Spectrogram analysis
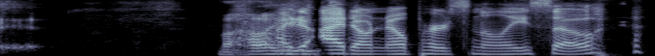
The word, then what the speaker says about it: Mihaly: Mihaly I don't know personally.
